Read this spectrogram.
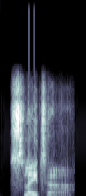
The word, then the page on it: slater: British English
